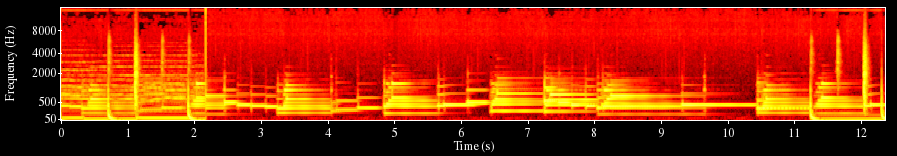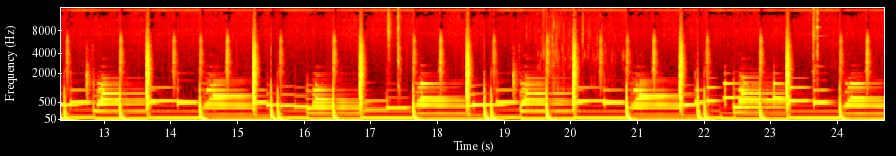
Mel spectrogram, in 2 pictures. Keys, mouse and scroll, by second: 1.1 click, 1.4 g, 2.5 click, 3.2-5.0 middle drag, 5.0 scroll down 2, 5.3-6.5 middle drag, 6.5 scroll up 2, 6.6-7.6 middle drag, 7.6 Tab, 7.9 click, 8.3-9.5 middle drag, 9.5 shift+d, 10.5 middle click, 10.9 Tab, 13.5 r, 16.0 middle click, 16.7 r, 17.9 middle click, 18.5 r, 19.1 middle click, 20.0 r, 23.8 middle click, 24.4 g.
